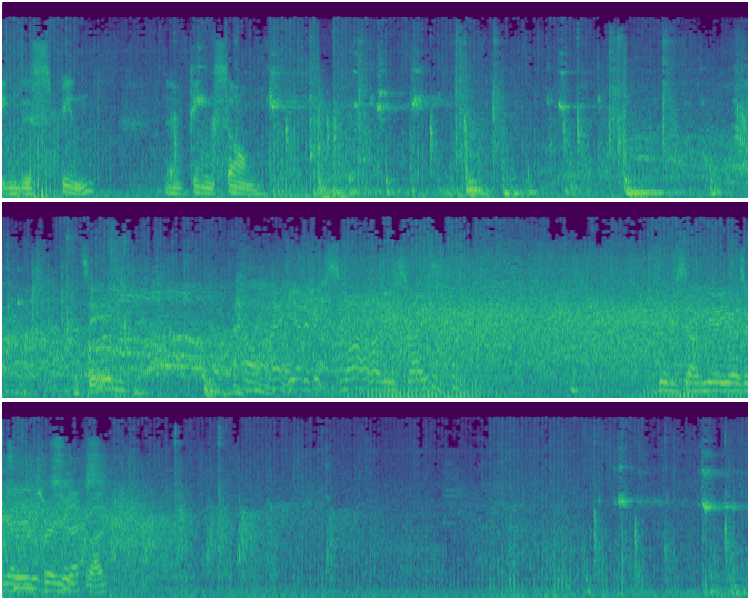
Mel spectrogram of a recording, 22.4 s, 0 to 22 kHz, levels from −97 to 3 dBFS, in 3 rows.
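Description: No technical faults are audible.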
